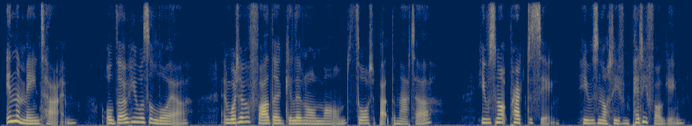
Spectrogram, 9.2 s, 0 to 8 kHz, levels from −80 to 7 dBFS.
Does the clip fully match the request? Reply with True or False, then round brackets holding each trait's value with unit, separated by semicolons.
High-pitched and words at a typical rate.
True (205 Hz; 160 wpm)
